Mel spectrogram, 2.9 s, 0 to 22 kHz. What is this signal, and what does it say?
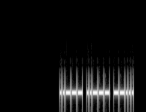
Morse code, heard as a keyed tone, about 40 wpm, 700 Hz. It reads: 227
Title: Numbers - 3-Digit 40wpm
